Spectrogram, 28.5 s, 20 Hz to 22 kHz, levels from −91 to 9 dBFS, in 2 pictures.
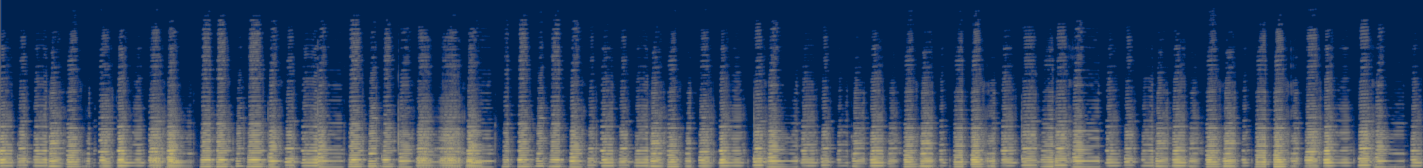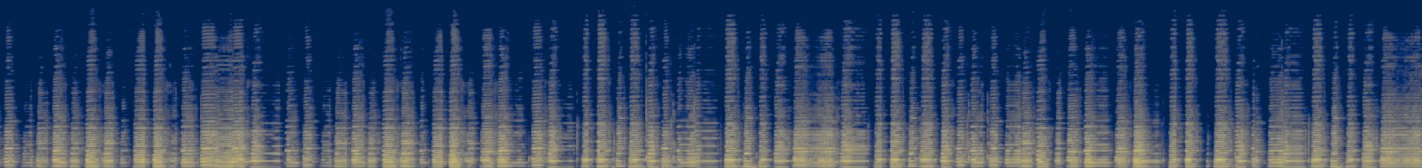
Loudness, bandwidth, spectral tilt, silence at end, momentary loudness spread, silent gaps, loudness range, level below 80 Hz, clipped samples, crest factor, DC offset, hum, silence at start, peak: -19 LUFS; 19.5 kHz; -2 dB/octave; 0 s; 5 LU; none; 2 LU; -74 dBFS; under 0.1%; 20 dB; under 0.1%; none; 0 s; 0 dBFS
